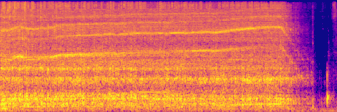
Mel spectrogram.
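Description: Electric food chopper running on onion, a loud continuous motor whir close by that holds steady for about four seconds, then cuts off abruptly, leaving near silence.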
